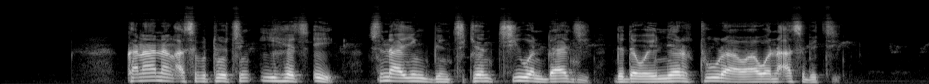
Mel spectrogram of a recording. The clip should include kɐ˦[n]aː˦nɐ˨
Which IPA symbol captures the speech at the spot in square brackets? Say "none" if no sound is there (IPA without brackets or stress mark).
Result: n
